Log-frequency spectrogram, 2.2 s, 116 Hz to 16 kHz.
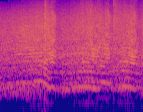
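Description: Porsche 911 GT3 Cup race cars' flat-six engines running hard as the pack approaches down a straight. The engine note dips about half a second in, then holds steady.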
